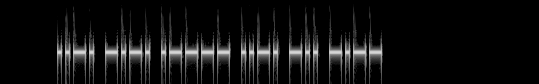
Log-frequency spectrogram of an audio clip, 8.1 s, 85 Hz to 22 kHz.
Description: Morse code, heard as a keyed tone, about 20 wpm, 700 Hz. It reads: FC1FDY
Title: DXCC-100 Call Signs - 6 Characters - Repeated 3x - 20wpm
